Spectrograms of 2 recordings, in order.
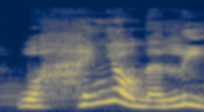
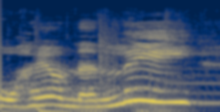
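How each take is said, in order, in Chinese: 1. 句尾音调坚定地下降。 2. 句尾音调上升。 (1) "跟我们一起喊" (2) "不能尾调上扬，不能说我很有能力"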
